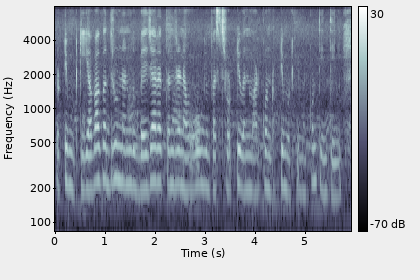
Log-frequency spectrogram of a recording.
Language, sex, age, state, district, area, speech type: Kannada, female, 18-30, Karnataka, Dharwad, rural, spontaneous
